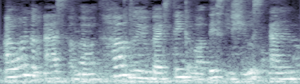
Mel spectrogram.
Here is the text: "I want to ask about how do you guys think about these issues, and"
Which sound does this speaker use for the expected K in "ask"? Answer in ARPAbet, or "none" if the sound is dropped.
K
